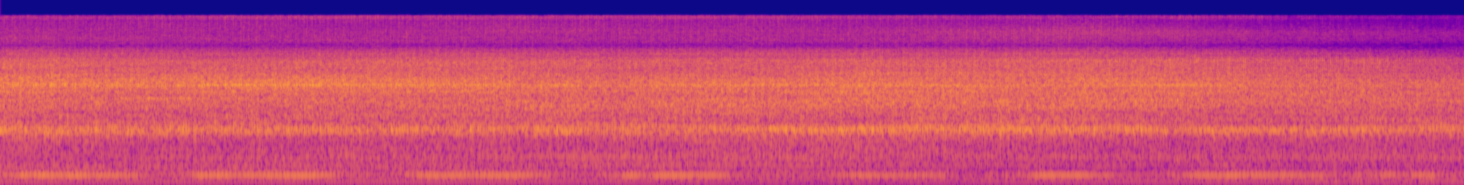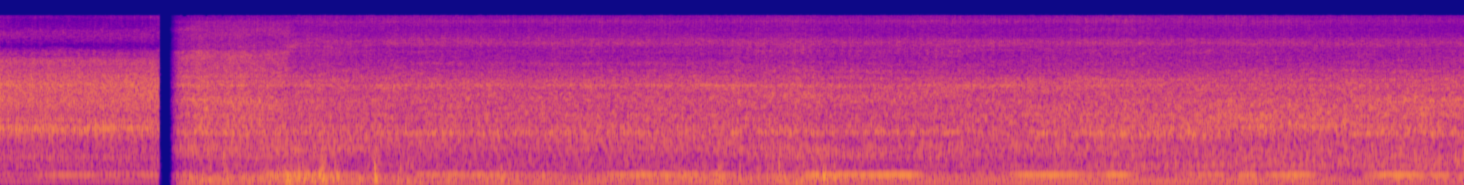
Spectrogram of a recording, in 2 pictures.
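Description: Engine of a pump set running steadily as it pumps floodwater out. There is a brief dropout about halfway through, after which it keeps running.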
